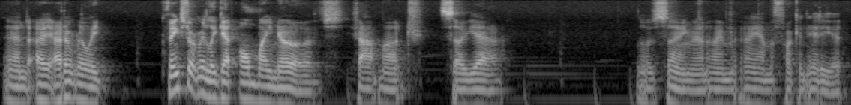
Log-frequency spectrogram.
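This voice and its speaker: A young man with a fairly low voice rambles casually to his audience over background music. He hesitates, doubles back and puts himself down, with plenty of swearing. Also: normal speed. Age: young adult. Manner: hesitant, self-deprecating, sweary, trails off. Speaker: YouTube voice actor and channel host. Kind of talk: casual rambling chat to listeners. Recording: music playing behind the voice.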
